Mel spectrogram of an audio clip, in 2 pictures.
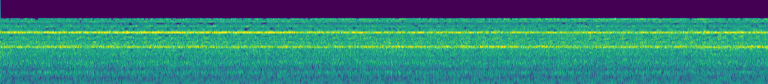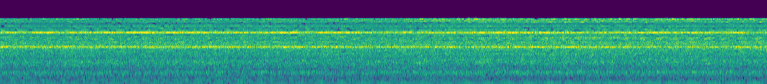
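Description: A boring machine cuts an engine cylinder sleeve, giving a steady, continuous mechanical whine with a sustained high tone that stays even throughout, with no voices heard.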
